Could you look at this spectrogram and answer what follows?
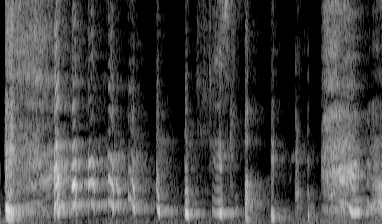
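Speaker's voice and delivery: high, loud burst of real laughter; helpless cackling laugh. Real, not acted.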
